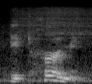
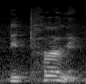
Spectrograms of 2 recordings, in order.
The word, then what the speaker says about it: determine: me guide you here this word is determine determine the stress is on the second syllable term determined and it's not determined and it's never determined okay it is determined tenth word is reputable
